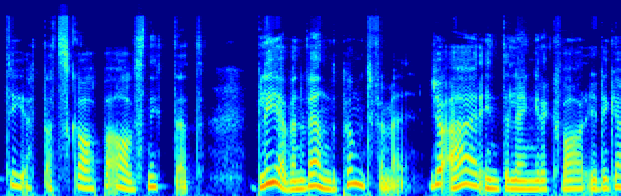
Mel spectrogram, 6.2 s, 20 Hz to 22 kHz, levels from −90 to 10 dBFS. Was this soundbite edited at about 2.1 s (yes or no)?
no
